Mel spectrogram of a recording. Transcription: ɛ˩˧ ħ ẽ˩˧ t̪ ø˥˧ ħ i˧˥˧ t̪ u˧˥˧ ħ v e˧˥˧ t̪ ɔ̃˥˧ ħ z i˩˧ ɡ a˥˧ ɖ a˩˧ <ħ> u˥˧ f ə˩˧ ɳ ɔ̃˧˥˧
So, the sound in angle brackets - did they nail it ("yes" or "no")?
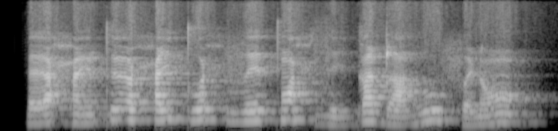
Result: no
